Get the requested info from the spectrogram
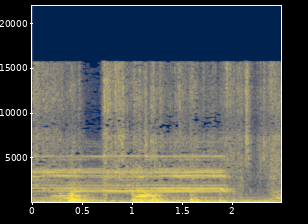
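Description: A steady electric buzz made of several high tones, with faint voices underneath; it stops abruptly at the end.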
